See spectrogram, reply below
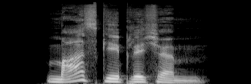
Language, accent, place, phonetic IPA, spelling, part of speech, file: German, Germany, Berlin, [ˈmaːsˌɡeːplɪçm̩], maßgeblichem, adjective, De-maßgeblichem.ogg
- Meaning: strong dative masculine/neuter singular of maßgeblich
